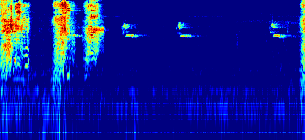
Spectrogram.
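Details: Boat-tailed grackles, three birds calling to each other while feeding at a backyard feeder: loud, harsh, broadband rasping bursts, then short thin whistled notes repeated at intervals over a quiet background hum.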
